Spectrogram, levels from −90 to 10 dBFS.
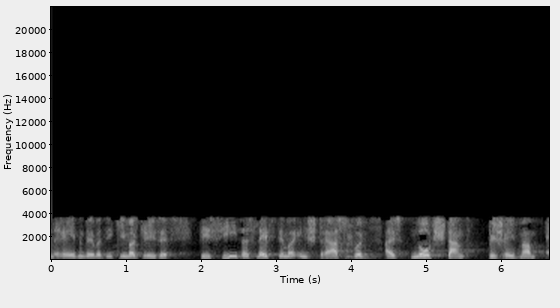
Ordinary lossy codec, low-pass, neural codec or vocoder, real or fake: MP3, 24 kbps; 3.6 kHz; none; real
